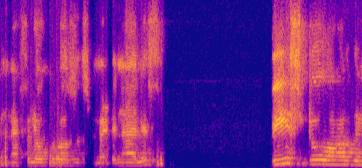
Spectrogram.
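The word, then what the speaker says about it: Cnaphalocrocis: The leaf folder, the scientific name is Nephelocrosis medinalis. Leaf folder, Nephelocrosis medinalis. C is silent over here. Nephelocrosis medinalis.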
